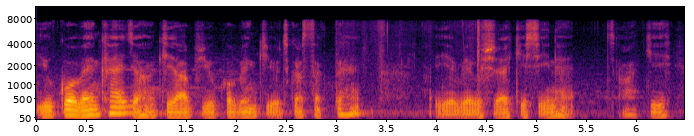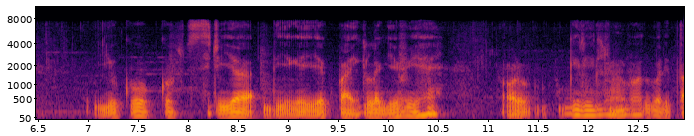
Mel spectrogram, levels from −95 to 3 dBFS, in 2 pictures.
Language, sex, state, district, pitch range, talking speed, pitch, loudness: Hindi, male, Bihar, Begusarai, 75-110 Hz, 145 wpm, 90 Hz, -24 LUFS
